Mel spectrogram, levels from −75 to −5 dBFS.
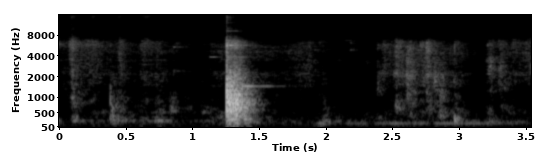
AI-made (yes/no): no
